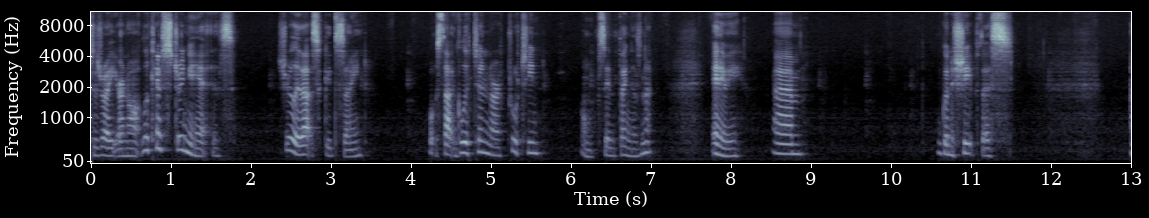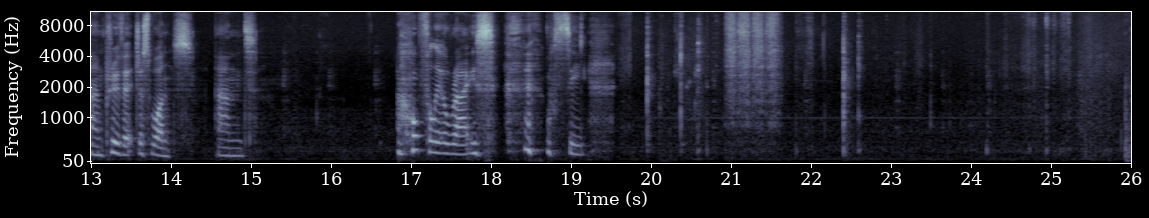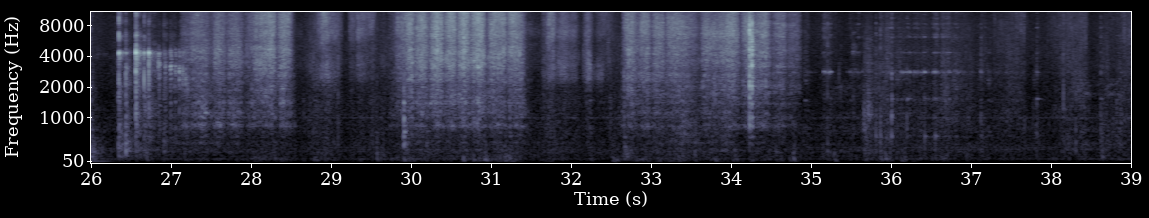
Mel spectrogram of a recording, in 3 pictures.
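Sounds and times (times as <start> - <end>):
hand rubbing cutting board: 20.9 - 21.7, 27.2 - 34.9.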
